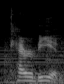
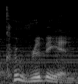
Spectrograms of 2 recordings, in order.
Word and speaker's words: Caribbean: uh florida or the caribbean caribbean or caribbean depending on how you want to pronounce that i don't know much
